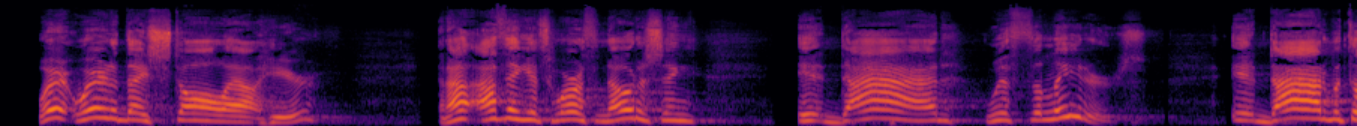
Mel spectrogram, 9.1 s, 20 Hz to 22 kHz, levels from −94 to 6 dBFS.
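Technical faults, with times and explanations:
Nothing stood out as a technical fault on listening to this speech recording.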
